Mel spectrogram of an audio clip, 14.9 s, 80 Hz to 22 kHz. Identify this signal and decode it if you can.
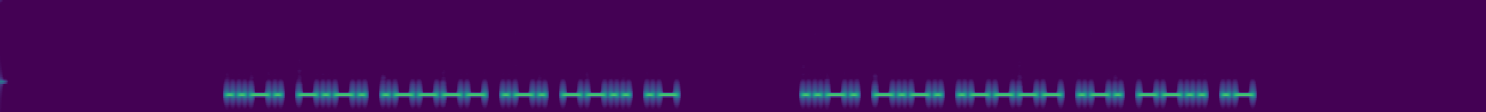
Morse code, heard as a keyed tone, about 20 wpm, 700 Hz. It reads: FC1RZA FC1RZA
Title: DXCC-100 Call Signs - 6 Characters - Repeated 2x - 20wpm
